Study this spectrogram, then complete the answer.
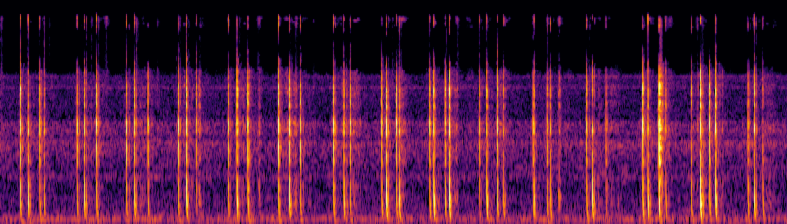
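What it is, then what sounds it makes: Cardboard box tapped with fingernails. Fingernails tap quickly over the paper shipping label on a hollow brown corrugated cardboard box. The result is a steady run of short, dry clicks, often in quick pairs and triples, each with a hollow knock and a bright edge. The taps die away almost instantly over a faint low hum.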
